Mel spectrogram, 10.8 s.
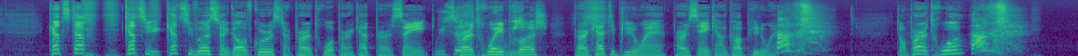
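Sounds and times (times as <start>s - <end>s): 
speech: 0.5s - 8.3s, 9.0s - 10.3s
sneeze: 7.8s - 8.4s, 9.7s - 10.4s.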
